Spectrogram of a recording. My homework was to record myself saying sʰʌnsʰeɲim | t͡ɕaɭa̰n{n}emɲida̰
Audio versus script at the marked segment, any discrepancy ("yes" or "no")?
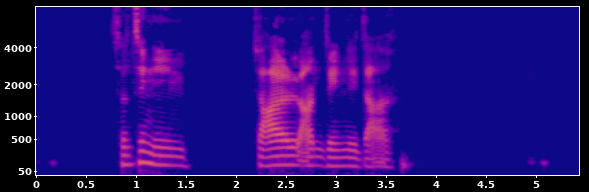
yes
